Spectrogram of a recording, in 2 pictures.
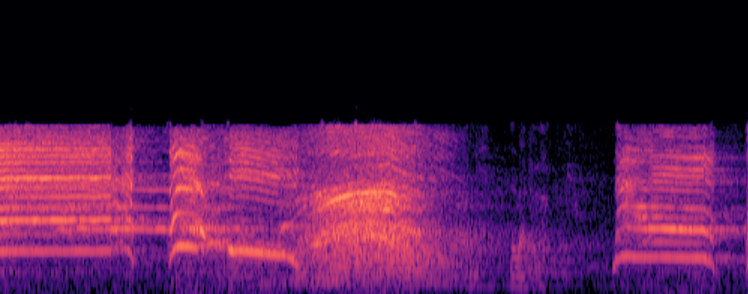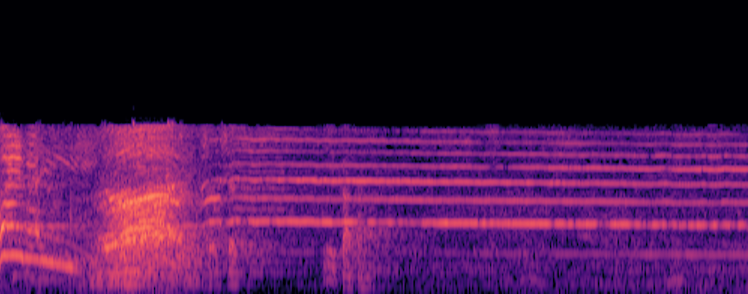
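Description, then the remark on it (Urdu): A crowd at a religious gathering (majlis) chants slogans in call-and-response: a single amplified voice from the audience draws out a long line, then the whole gathering roars back. The exchange repeats twice, loud and reverberant, before the lead voice holds out again. “آپ متفرق تو نعرے لگاتے رہتے ہیں، آپ میں سے کوئی ایک دو چار مل کے لگائیں اور پھر سارا مجمع جواب دے دیں، میں مجلس مسائل پہ چلا جاتا ہوں.”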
